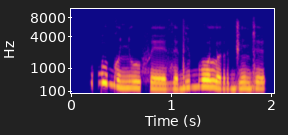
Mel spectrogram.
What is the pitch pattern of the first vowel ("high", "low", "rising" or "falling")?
high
